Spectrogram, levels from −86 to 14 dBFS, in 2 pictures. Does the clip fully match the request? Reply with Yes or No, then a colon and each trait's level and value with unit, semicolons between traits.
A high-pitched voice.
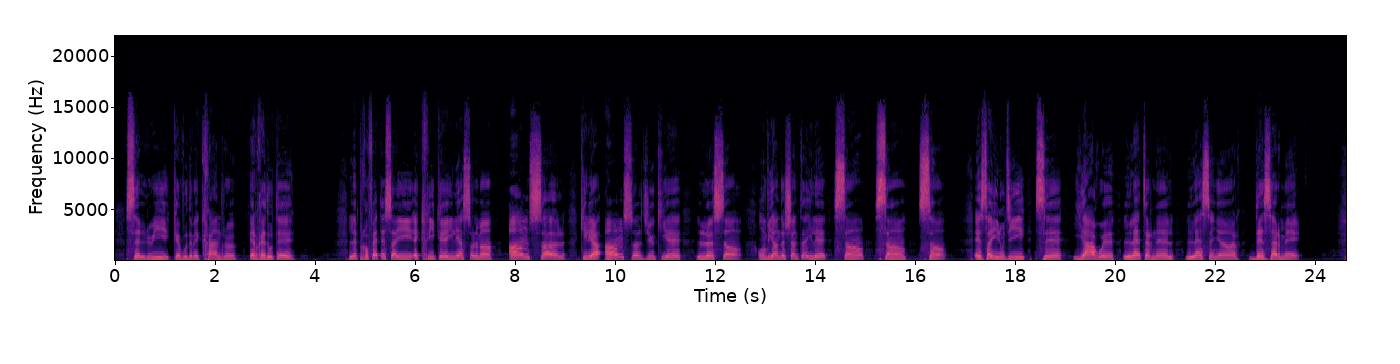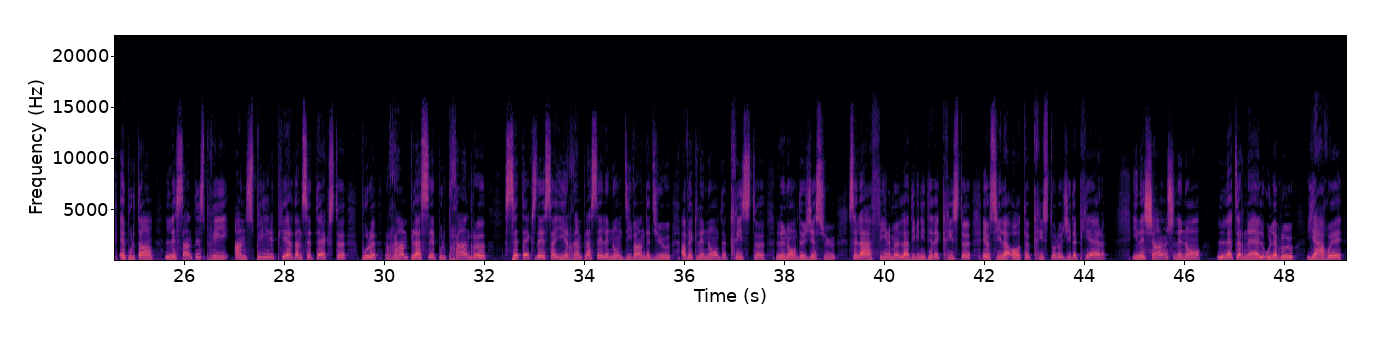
Yes: high, 220 Hz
